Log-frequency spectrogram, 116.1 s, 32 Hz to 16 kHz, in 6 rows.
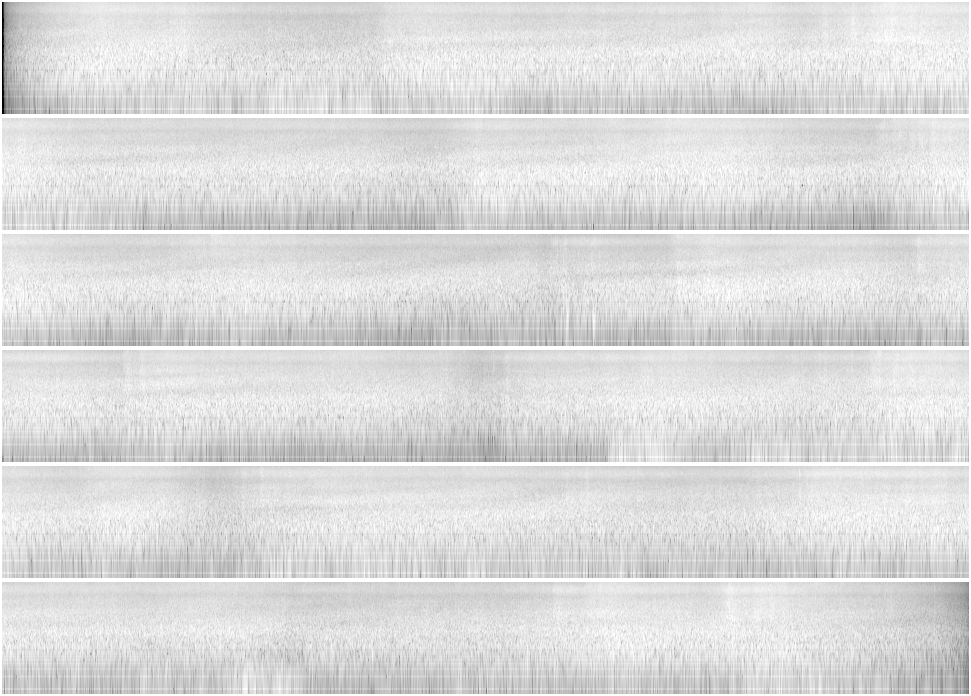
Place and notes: At the beach, Sound of the waves
Zoom H2n MS+XY
Hengchun Township, Pingtung County, Taiwan, April 2018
